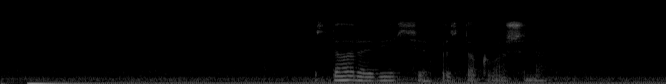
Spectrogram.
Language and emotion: Russian, sad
